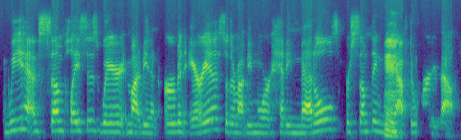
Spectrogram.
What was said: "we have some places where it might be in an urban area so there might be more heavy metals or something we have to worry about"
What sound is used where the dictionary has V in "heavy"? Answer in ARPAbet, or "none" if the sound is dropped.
V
